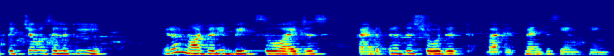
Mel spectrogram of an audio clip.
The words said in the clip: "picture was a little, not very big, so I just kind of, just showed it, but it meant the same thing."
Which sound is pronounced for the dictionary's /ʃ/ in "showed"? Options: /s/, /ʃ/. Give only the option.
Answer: /ʃ/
